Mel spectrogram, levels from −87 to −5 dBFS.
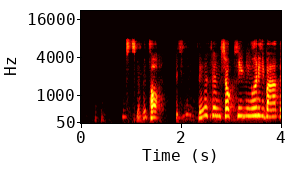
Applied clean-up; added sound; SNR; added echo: neural mask model DeepFilterNet 3.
